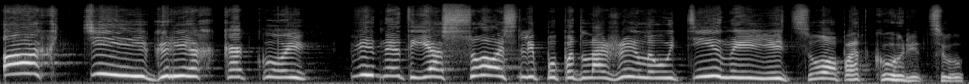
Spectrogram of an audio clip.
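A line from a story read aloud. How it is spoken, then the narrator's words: Old woman shouting. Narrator (Russian): старая Дарья закричала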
